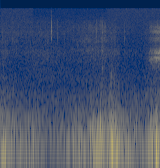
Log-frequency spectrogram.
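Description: Wind buffeting the microphone: an uneven low rumble that swells and fades.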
